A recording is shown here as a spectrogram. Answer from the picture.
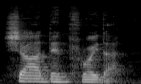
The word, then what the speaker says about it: Schadenfreude: And it's Schadenfreude. – Schadenfreude. All right. We're all learning. We're all learning something today. – Yeah. So if you've ever seen that word, didn't know how to pronounce it, there it is, at least according to Google Translate.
